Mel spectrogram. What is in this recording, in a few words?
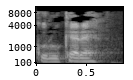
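"kurukere", Nigerian Pidgin, male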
